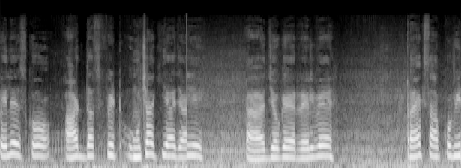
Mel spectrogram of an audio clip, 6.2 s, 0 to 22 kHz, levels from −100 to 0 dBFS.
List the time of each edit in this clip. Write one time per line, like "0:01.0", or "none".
0:02.5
